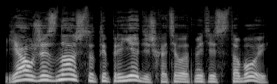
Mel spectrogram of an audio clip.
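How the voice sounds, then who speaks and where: A man voicing a lively, teasing young man in an audiobook, pitched higher than his narration. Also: brisk, dry recording, studio quality, close to an everyday voice. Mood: easygoing. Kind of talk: audiobook character voice.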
